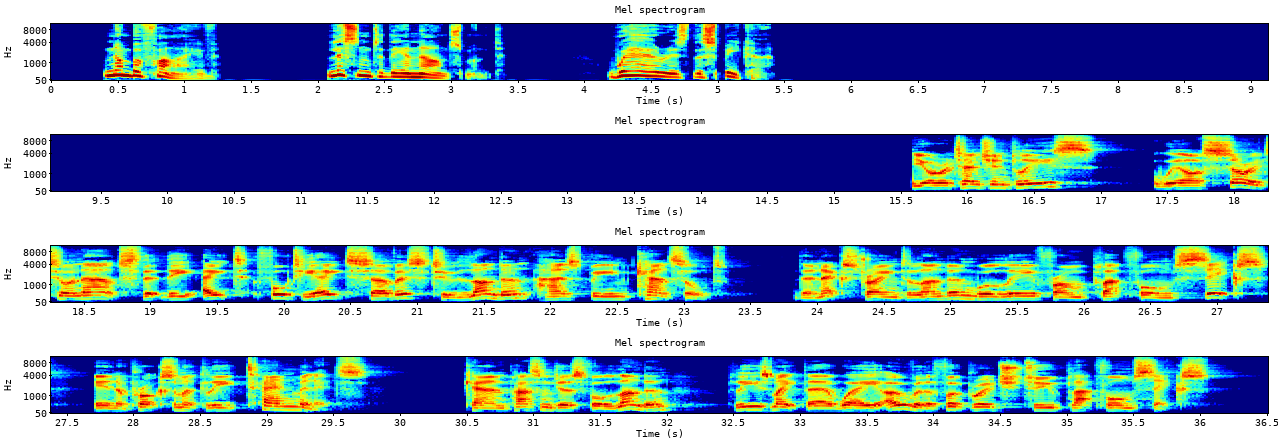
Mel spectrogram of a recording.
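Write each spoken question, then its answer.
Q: Where is the speaker?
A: At a train station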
